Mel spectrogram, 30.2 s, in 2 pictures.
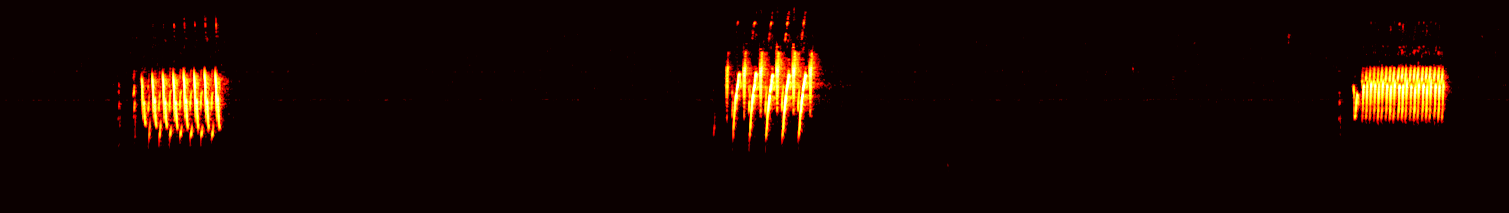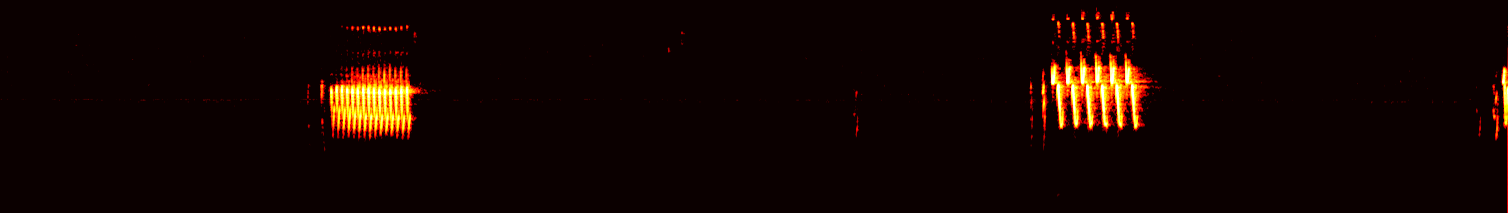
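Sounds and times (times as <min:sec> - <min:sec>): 
Radde's warbler trilling: 0:01.2 - 0:02.2, 0:07.1 - 0:08.2, 0:13.4 - 0:14.5, 0:18.2 - 0:19.3, 0:25.4 - 0:26.6, 0:29.9 - 0:30.1.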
